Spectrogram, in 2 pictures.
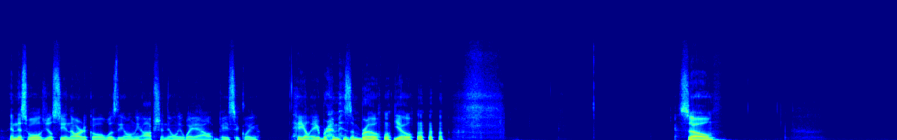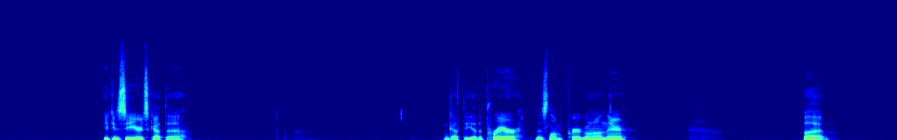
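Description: A young man speaks calmly into a close microphone, in bursts with pauses.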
